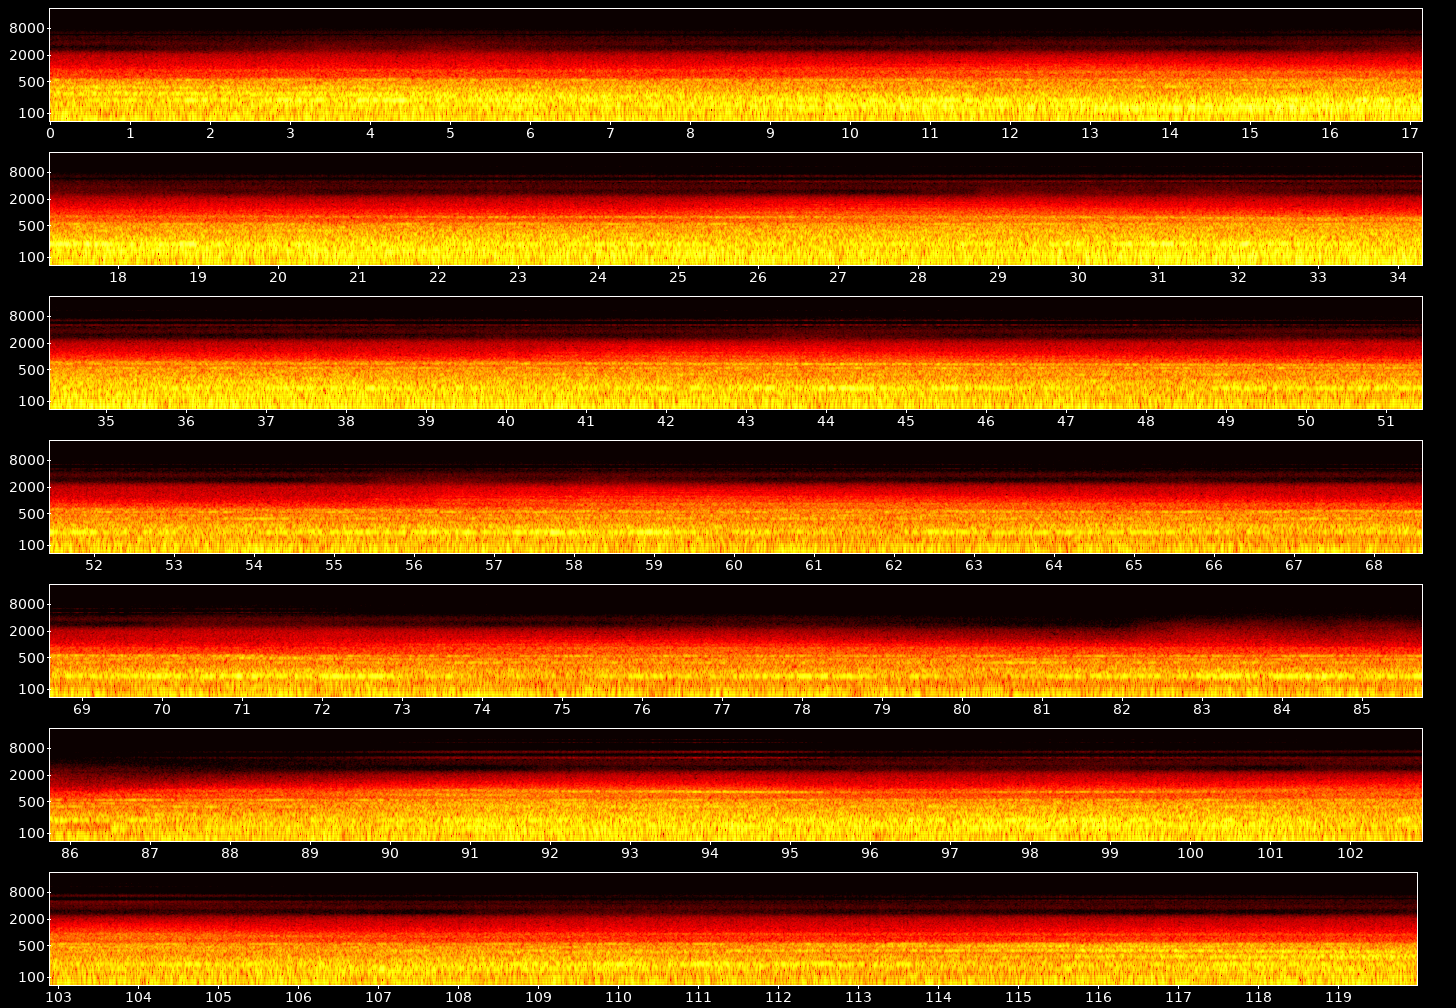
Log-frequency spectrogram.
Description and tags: Post-Apocalyptic Ambience
Dark ambience for dark games, films and moods.
This is a mix in Audacity of these tracks:
I recommend you credit the original authors as well.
